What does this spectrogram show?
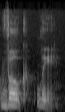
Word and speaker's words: vocally: Vocally is not vocally. It is 3 syllables.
